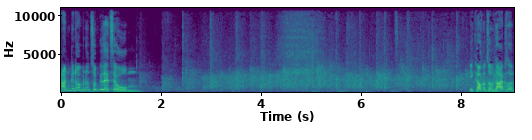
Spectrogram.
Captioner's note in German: Beifall CDU und BÜNDNIS 90/DIE GRÜNEN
